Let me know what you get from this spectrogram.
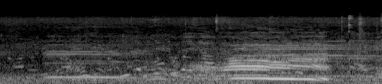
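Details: Cattle at a Kerapan Sapi bull-racing event: a single drawn-out, low moo that holds its pitch and then drops sharply at the end, over background music and crowd noise.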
